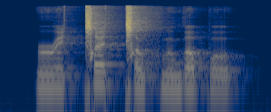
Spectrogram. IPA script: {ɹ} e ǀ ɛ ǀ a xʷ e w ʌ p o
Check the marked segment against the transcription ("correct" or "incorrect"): correct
